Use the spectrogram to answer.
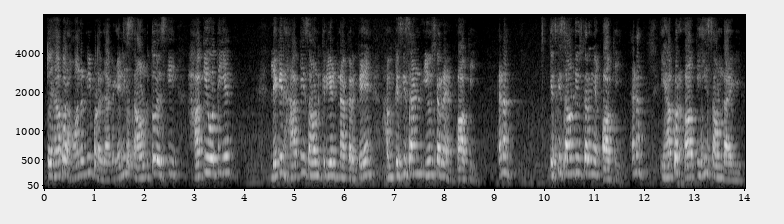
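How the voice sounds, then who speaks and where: A man's voice: high voice, animated, normal speed, fairly bright tone. A male English teacher giving a classroom grammar lesson, spelling words out letter by letter and answering his own questions. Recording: roomy, distant, dull lo-fi sound with faint background noise.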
